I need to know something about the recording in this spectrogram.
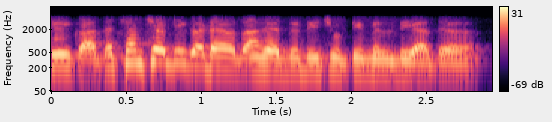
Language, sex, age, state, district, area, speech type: Sindhi, female, 60+, Maharashtra, Mumbai Suburban, urban, conversation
